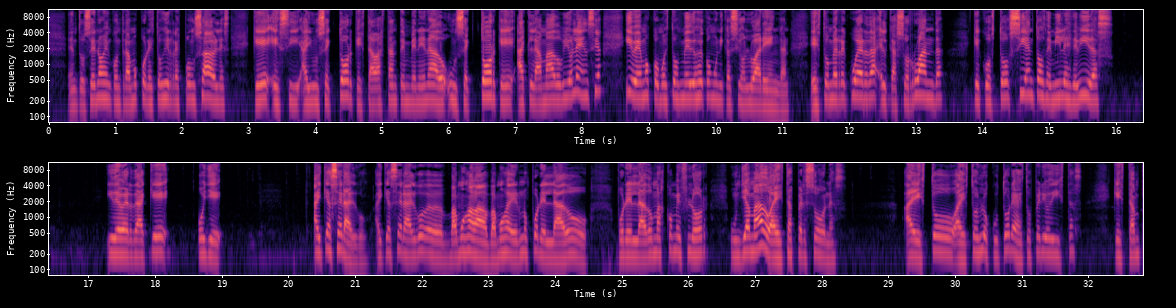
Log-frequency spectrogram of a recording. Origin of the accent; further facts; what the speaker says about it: Venezuela; a los que somos chavistas nos deshumanizan, no somos personas, no somos venezolanos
